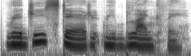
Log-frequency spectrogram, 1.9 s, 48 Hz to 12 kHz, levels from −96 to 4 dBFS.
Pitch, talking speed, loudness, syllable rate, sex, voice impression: 140 Hz, 155 wpm, -16 LUFS, 4.5 syllables/s, female, feminine, adult-like, slightly clear, fluent, slightly intellectual, slightly strict, slightly sharp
